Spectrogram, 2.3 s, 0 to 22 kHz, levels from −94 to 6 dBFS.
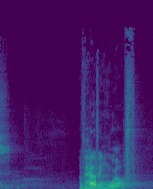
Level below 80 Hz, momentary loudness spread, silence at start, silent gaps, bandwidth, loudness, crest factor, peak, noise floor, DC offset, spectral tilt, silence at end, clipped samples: -78 dBFS; 16 LU; 0 s; none; 19 kHz; -32 LUFS; 24 dB; -10 dBFS; -71 dBFS; under 0.1%; -5 dB/octave; 0.25 s; under 0.1%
